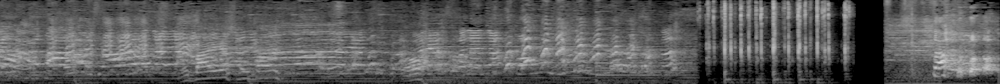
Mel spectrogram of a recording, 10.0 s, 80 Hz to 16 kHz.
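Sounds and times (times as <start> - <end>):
people laughing loudly: 0.0 - 1.9, 3.7 - 7.0, 9.1 - 10.0.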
